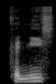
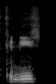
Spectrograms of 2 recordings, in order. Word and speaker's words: Kenice: Callie Levine, Taylor McCabe, Kenneth Johnson, Kenice Johnson. I'm sorry, I said that wrong. It's Kenice Johnson.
